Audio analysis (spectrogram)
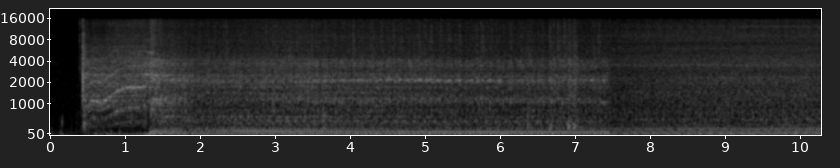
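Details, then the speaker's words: Bugatti with misfire, after swapping parts between sides and clearing codes, engine already warm: quick crank and catch, brief rise in revs, then steady even idle with no stumble or miss; no faults, though nothing confirmed fixed. "No faults. No faults."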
